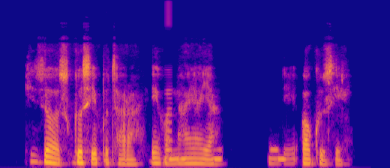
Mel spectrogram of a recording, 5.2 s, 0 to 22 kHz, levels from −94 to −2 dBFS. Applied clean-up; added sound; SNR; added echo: neural mask model Resemble Enhance denoiser.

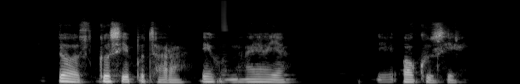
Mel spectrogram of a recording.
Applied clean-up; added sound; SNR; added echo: neural mask model DeepFilterNet 3.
